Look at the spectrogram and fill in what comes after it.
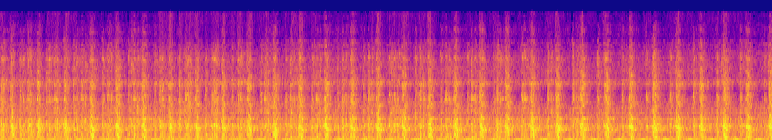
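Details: Arctic Cat ATV cranking: steady rapid chuffing about four beats a second as the engine turns over without catching; a loose flywheel magnet killed ignition, magneto replaced.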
